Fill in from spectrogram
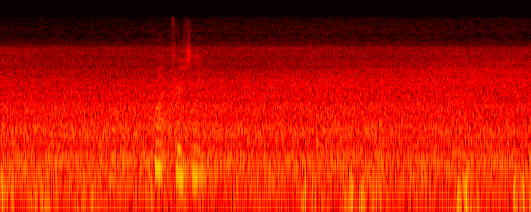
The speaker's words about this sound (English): they're flying and soaring and flying down to the water and up again and just playing in the spray above the waterline as waves are breaking.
